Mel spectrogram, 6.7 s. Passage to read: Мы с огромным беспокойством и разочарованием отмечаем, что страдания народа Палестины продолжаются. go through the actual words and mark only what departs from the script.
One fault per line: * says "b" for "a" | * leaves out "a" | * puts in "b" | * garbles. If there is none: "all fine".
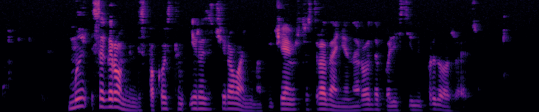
all fine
